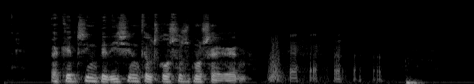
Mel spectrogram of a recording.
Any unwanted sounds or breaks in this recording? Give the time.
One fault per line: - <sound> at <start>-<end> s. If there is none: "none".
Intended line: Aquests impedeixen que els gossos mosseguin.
- laugh at 2.7-3.9 s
